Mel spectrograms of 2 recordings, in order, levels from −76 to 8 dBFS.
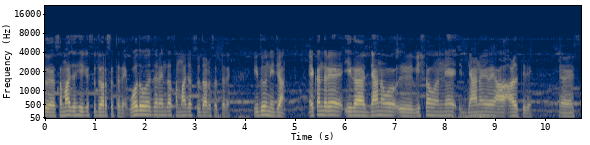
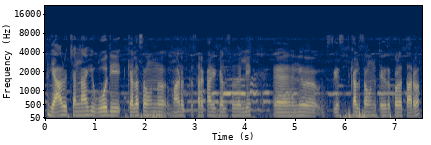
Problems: background sounds at intervals, continuous background conversations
